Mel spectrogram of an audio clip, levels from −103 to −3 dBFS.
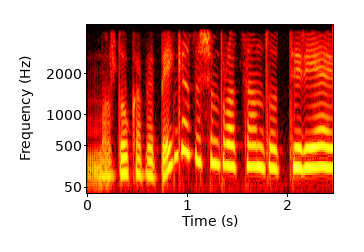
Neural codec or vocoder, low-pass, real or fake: none; 3.6 kHz; real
